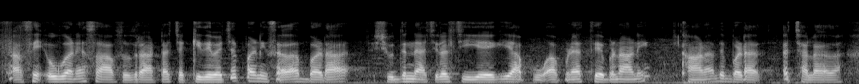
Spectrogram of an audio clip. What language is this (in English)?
Dogri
